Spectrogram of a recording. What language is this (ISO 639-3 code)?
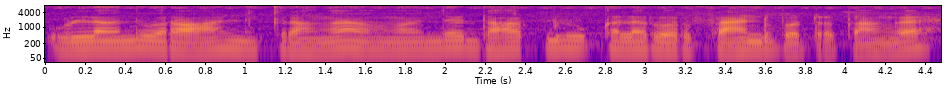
tam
